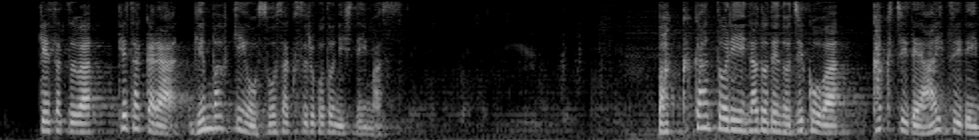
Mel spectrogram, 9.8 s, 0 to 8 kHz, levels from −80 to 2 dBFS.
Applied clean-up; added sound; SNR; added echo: neural separator model SepFormer DNS4.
